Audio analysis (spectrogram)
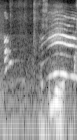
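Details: Domestic cats reacting to cat food being shaken in a bottle; a single drawn-out meow rises and then falls, following a short faint mew at the start, indoors.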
